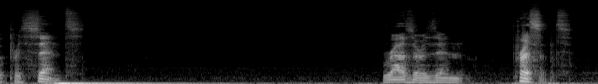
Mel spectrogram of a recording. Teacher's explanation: You have the noun present and the verb present. So here you have on pre, you have the tone for the noun, and the verb, you have the tone on sent. So present rather than present.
